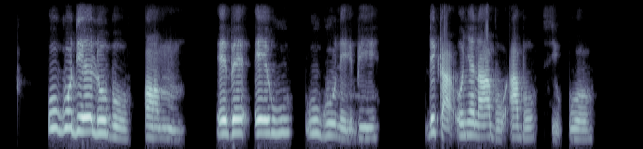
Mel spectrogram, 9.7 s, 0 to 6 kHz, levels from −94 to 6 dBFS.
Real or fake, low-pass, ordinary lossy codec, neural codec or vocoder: fake; 5.4 kHz; none; vocoder, 22.05 kHz, 80 mel bands, WaveNeXt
